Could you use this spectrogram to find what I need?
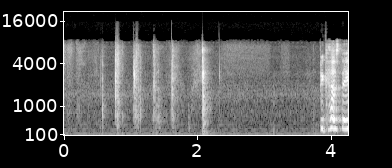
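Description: A card is laid down softly on a cloth surface.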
